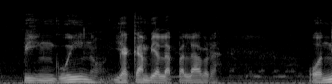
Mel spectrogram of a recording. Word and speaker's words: pingüino: a críticos por ejemplo si leemos estas palabras con las reglas normales deberíamos leer ping ino y no pero cuando le añadimos un signo diacrítico sabemos que ahora la u este la podemos pronunciar pingüino ya cambia la palabra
